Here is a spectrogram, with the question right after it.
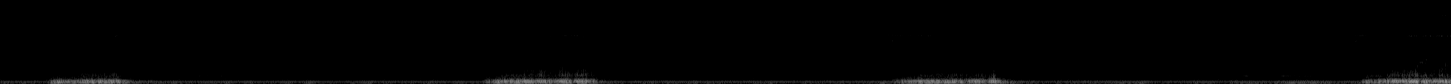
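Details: Golden Retriever dog sleeping and snoring: low rumbling snores roughly every four seconds, each about a second long, with quiet breathing between them and a steady low hum in the background.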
